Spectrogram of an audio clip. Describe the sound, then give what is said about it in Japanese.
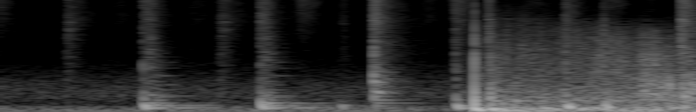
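A few sharp explosive bangs spaced about half a second apart, then a louder, heavier blast that trails into a sustained rumbling crackle, like fireworks; bombs strapped on and set off by Maple as a marker signal. “あれはメープル本人が爆弾くくりつけてはぜてるだけ。”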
